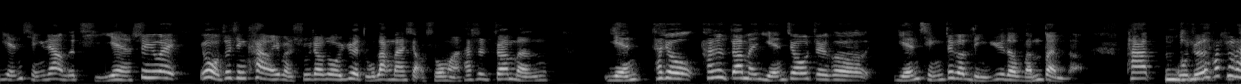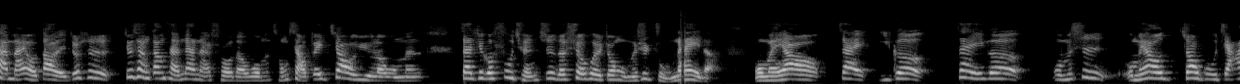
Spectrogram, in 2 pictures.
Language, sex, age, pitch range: Chinese, female, 20-39, 205-290 Hz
